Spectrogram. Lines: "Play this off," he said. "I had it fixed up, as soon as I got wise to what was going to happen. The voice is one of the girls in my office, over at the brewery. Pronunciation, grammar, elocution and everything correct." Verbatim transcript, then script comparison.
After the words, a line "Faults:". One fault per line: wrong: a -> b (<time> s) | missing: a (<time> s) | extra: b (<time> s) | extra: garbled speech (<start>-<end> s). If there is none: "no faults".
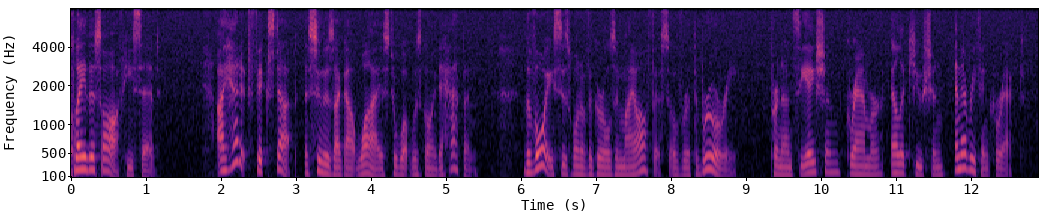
"Play this off," he said. "I had it fixed up, as soon as I got wise to what was going to happen. The voice is one of the girls in my office, over at the brewery. Pronunciation, grammar, elocution and everything correct."
Faults:
no faults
